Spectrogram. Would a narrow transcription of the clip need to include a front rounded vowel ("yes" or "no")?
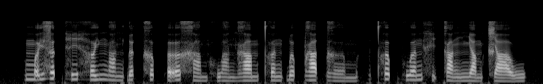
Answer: no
